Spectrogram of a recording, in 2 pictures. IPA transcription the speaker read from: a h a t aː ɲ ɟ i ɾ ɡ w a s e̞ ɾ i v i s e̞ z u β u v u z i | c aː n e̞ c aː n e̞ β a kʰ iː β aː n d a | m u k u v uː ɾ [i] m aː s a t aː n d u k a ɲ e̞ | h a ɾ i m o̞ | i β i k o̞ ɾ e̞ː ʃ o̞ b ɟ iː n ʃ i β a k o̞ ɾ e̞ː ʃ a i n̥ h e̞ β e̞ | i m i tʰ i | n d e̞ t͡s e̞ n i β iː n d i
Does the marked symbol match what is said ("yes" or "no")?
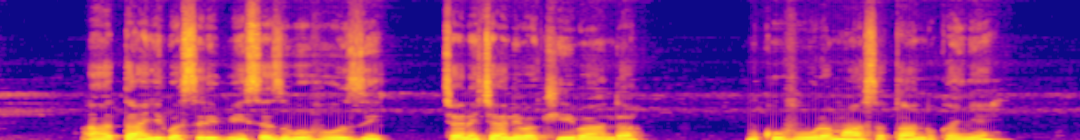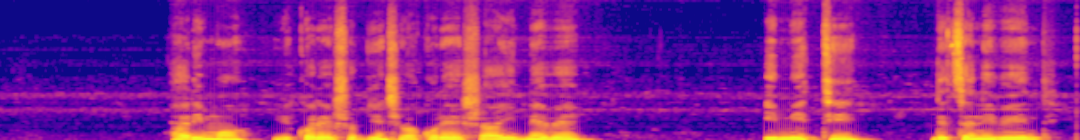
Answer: no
